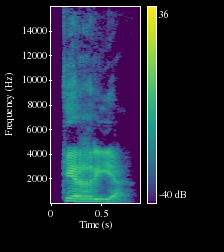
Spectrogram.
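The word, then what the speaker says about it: querría: Tem também o verbo querer, que é acrescentado mais um R, mas a pronúncia continua re, querria.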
